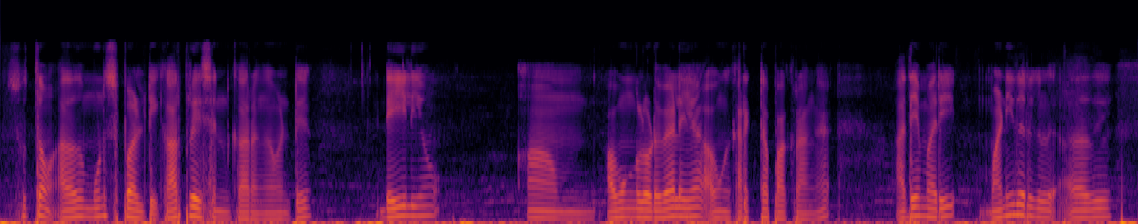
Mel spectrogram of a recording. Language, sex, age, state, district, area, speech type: Tamil, male, 18-30, Tamil Nadu, Perambalur, urban, spontaneous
